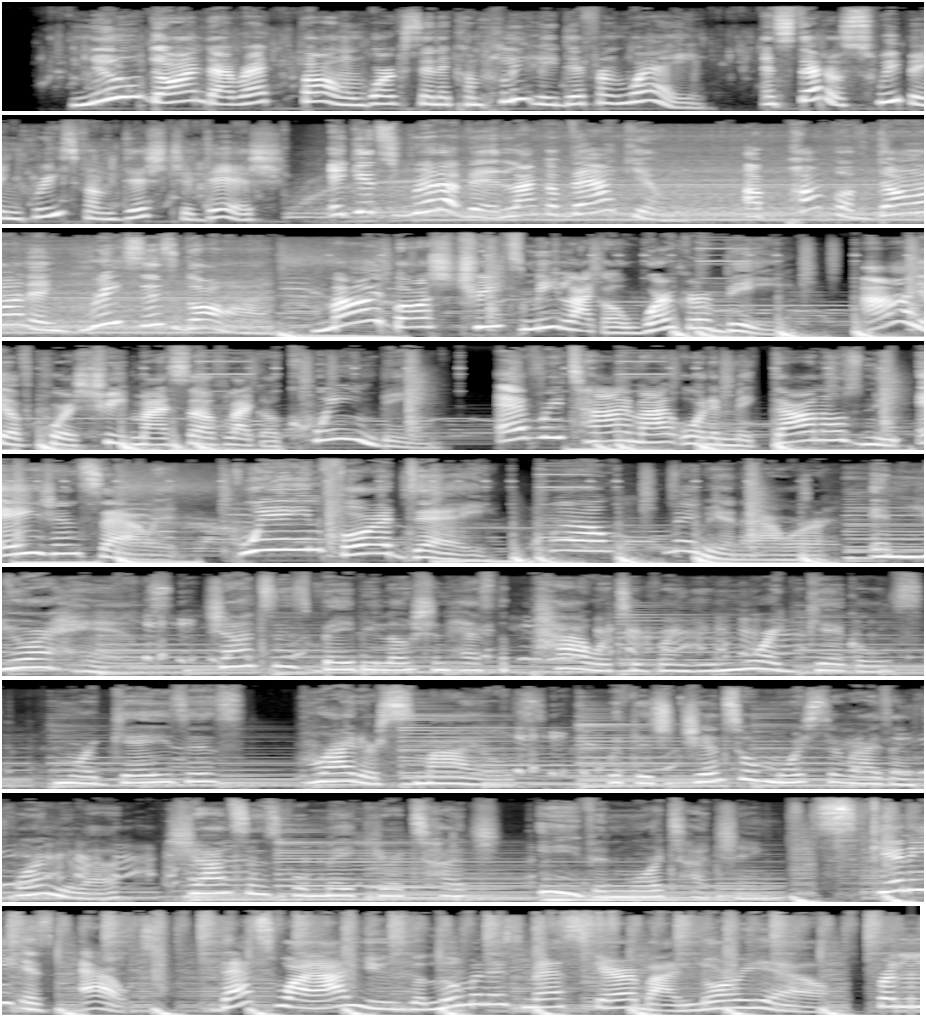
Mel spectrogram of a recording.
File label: commerical vo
